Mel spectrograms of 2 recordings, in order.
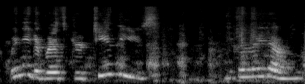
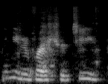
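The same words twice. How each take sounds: First: Higher cooing pet voice with teethies said cutely. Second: Said in the usual way. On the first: Real, not acted. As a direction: coo teethies at the dog. Baby talk to dog.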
